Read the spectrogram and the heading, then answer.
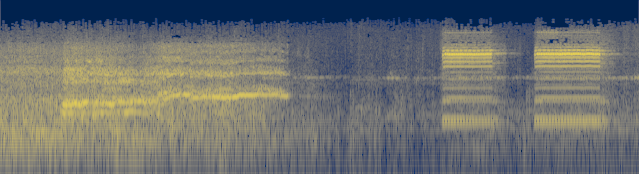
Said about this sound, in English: Mr. Duncan, Commissioner of Public Buildings, brought his car to a stop before the contractor's temporary office, a small shack standing on the site of a large city construction job.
